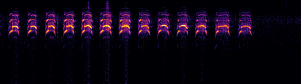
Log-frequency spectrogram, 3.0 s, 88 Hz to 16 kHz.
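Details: Osprey at its Kent Island, Maryland nest, camera recording from 1 August 2018; a rapid, even string of about fourteen shrill whistled chirps that stops abruptly, followed by quiet.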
